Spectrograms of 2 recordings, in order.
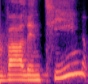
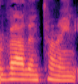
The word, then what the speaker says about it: Valentin: So my nickname is, and my last name is pronounced either Valentin or Valentine. It is actually the Swedish spelling of the name Valentine, which is why it doesn't have an E on the end.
